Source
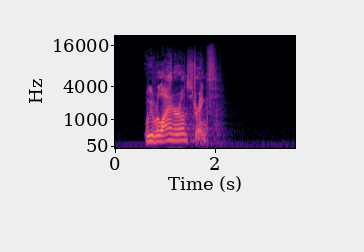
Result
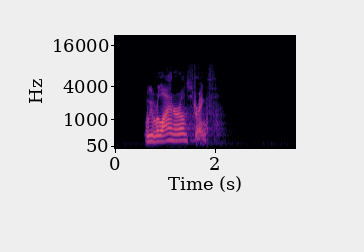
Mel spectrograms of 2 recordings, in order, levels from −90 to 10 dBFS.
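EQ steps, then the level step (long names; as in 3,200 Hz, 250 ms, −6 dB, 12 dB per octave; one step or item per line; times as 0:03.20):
low-pass filter 1,100 Hz 12 dB per octave
spectral tilt +3.5 dB per octave
−6.0 dB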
